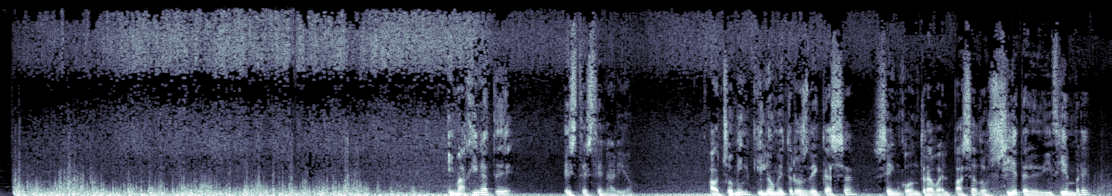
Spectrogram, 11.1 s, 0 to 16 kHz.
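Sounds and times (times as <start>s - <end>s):
strong wind over the open Indian Ocean buffeting the microphone: 0.0s - 4.8s, 10.6s - 11.1s
speech: 4.5s - 6.5s, 7.1s - 11.1s.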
